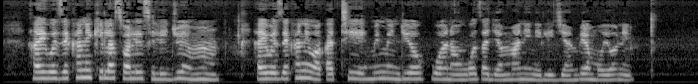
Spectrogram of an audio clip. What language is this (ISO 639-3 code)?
swa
